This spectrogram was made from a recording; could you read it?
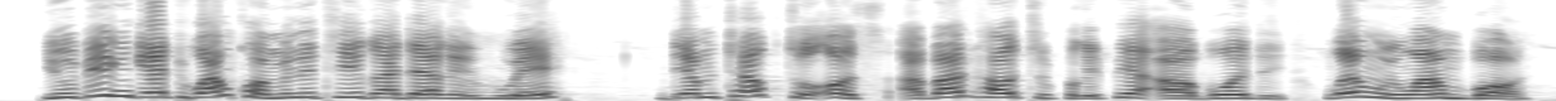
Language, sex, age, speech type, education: Nigerian Pidgin, female, 15-29, spontaneous, tertiary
